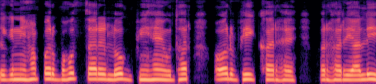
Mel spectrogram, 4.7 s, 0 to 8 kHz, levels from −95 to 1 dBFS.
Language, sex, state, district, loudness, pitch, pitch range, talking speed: Hindi, male, Chhattisgarh, Balrampur, -19 LUFS, 175 Hz, 170-185 Hz, 190 wpm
